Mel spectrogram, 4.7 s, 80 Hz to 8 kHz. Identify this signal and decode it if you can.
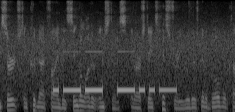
Morse code, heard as a keyed tone, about 12 wpm, 660 Hz, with radio static and fading. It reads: WX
